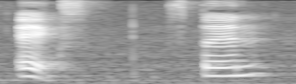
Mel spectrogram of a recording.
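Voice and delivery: "Expensive" said slowly, each of its three syllables stretched apart; drawn-out syllable demo. Shown as a demonstration. Teacher to pupils, counting syllables, slow drawn-out word. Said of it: "can you see we have three syllable?".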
